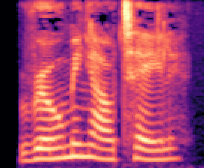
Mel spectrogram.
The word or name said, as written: roamingaftale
